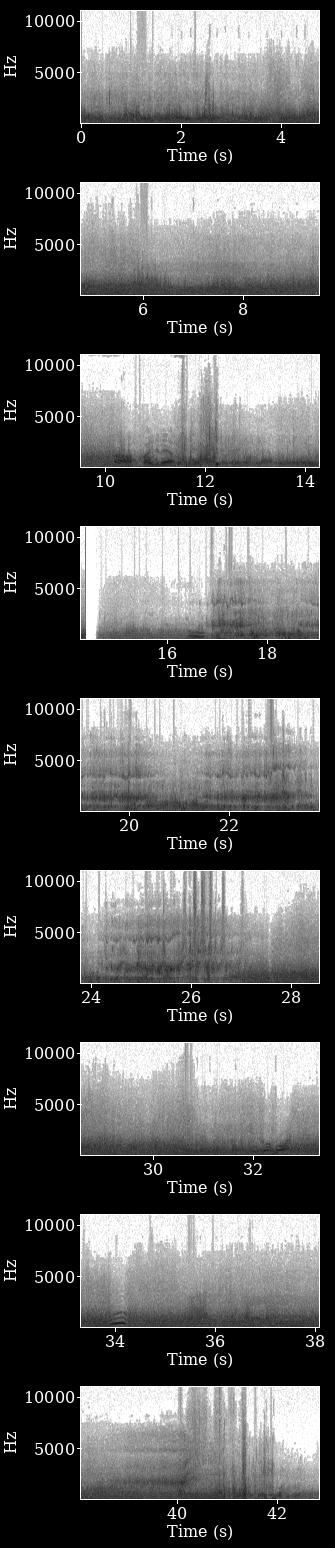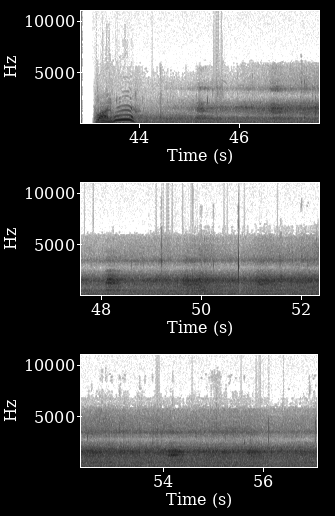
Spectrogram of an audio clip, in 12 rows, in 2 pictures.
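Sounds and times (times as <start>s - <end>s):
wind buffeting microphone: 0.0s - 57.0s
underwater gurgling: 9.7s - 28.2s, 40.0s - 42.8s
splashing whitewater: 16.6s - 27.1s.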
